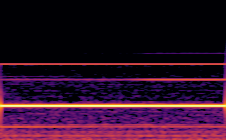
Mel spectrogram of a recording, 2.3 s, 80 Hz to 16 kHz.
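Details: 1946 AWA 509M valve radio during alignment: a steady pure tone near 1 kHz with faint overtones holds an even level as a touchy trimmer, which shifts when pressure is released, is peaked for maximum; it is more stable when pushed down at final adjustment.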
